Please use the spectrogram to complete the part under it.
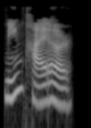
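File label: "名牌儿", Mandarin Chinese; chinese flashcards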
